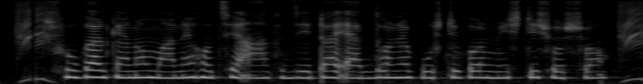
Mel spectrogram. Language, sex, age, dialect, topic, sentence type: Bengali, female, 25-30, Northern/Varendri, agriculture, statement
